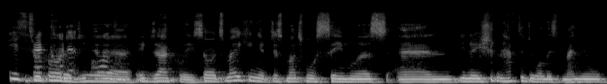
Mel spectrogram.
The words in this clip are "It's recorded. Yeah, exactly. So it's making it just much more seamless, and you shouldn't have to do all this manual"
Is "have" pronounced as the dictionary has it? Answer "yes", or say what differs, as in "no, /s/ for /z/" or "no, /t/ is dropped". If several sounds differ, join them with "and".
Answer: no, /f/ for /v/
